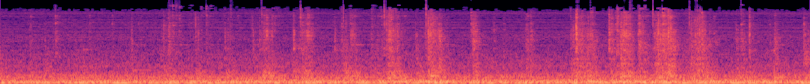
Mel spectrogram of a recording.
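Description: Light metal clicks and clinks from a dent-pulling bridge as the tension on its pull rod is released and its hooks loosen on the welded keys, over a steady low rumble.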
